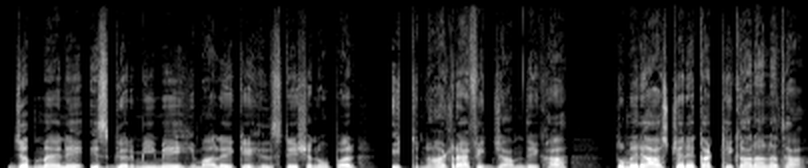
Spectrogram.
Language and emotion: Hindi, surprised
